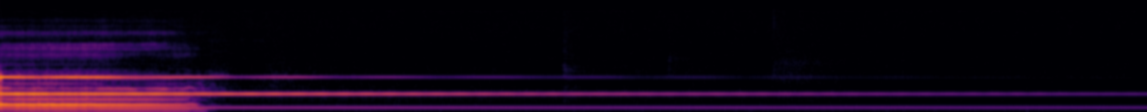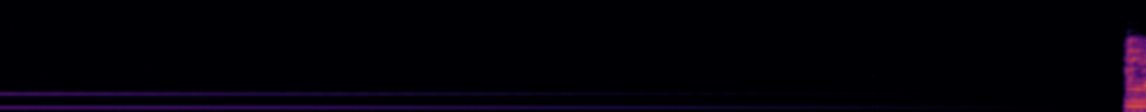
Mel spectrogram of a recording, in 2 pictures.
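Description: A Buddhist bowl bell rings out and slowly fades away over about fourteen seconds, its tone pulsing gently as it dies. The last held note of the sutra chant stops about a second and a half in.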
